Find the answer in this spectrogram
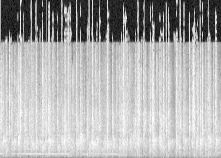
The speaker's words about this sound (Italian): E allora io vi incorono ufficialmente nuovi speaker e DJ di Radio Dynamo. Un applauso.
